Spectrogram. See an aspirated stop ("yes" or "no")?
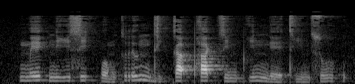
yes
